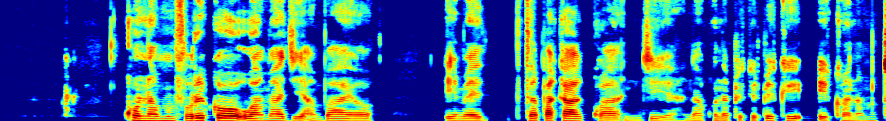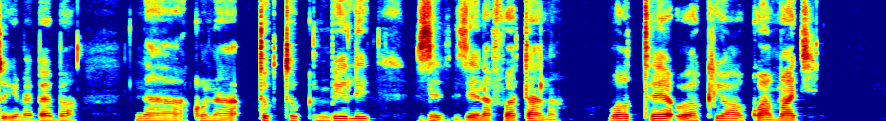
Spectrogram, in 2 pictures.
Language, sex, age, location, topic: Swahili, male, 25-35, Wajir, health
